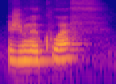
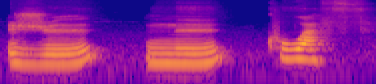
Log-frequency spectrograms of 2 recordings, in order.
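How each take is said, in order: First: It is said fast, with some sounds dropped. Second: It is said very slowly, syllable by syllable. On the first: This is how native speakers say it. "fast, as a native speaker would do" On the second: Each syllable can be followed. "very slowly"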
